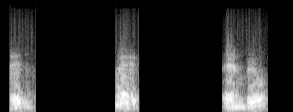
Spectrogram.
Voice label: kent farningham trap, accents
